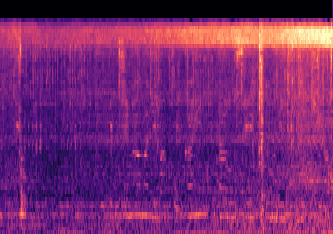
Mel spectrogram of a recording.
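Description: A car driving, heard from inside the cabin: a steady low rumble of engine and road noise.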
